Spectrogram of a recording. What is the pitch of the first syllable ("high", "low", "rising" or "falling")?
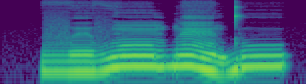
low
